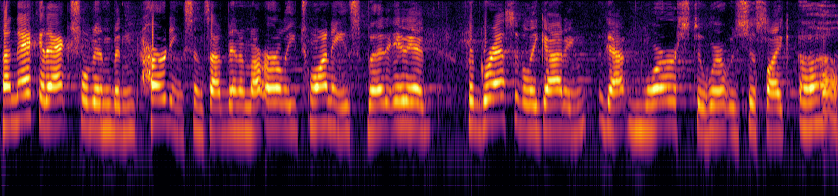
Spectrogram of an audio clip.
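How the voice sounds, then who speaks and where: Over noticeable background noise, a woman talks in a monotone, flat intonation with hardly any pauses. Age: 60s. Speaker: patient. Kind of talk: testimony. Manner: halting.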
